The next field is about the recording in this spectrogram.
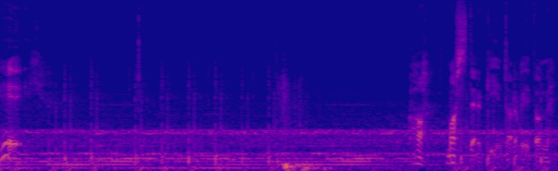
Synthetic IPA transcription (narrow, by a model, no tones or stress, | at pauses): ei | hɑ | mɑst̪erkḭːnt̪ɑ̰rʋḭːt̪onːe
